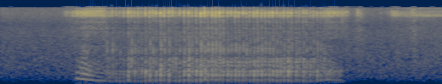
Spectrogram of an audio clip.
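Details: Pug snoring at night: one long, rattling, fluttering snore on a single breath, with a steady hiss in the background.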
